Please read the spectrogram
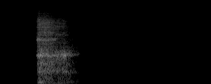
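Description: A woman's short, breathy sigh, about half a second long.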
